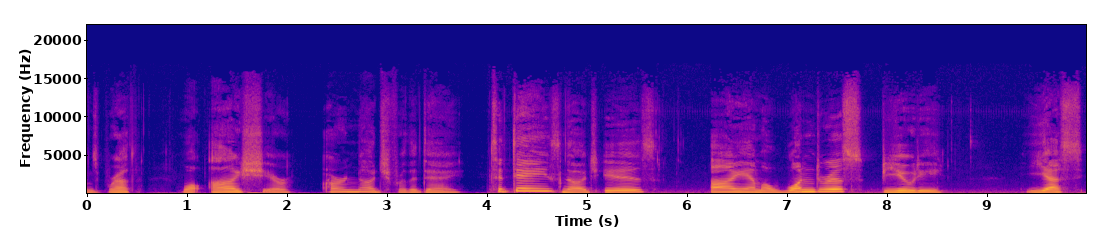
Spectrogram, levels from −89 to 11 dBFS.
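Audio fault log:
No faults heard.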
